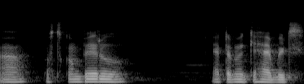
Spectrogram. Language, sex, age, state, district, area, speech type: Telugu, male, 30-45, Andhra Pradesh, Kakinada, rural, spontaneous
